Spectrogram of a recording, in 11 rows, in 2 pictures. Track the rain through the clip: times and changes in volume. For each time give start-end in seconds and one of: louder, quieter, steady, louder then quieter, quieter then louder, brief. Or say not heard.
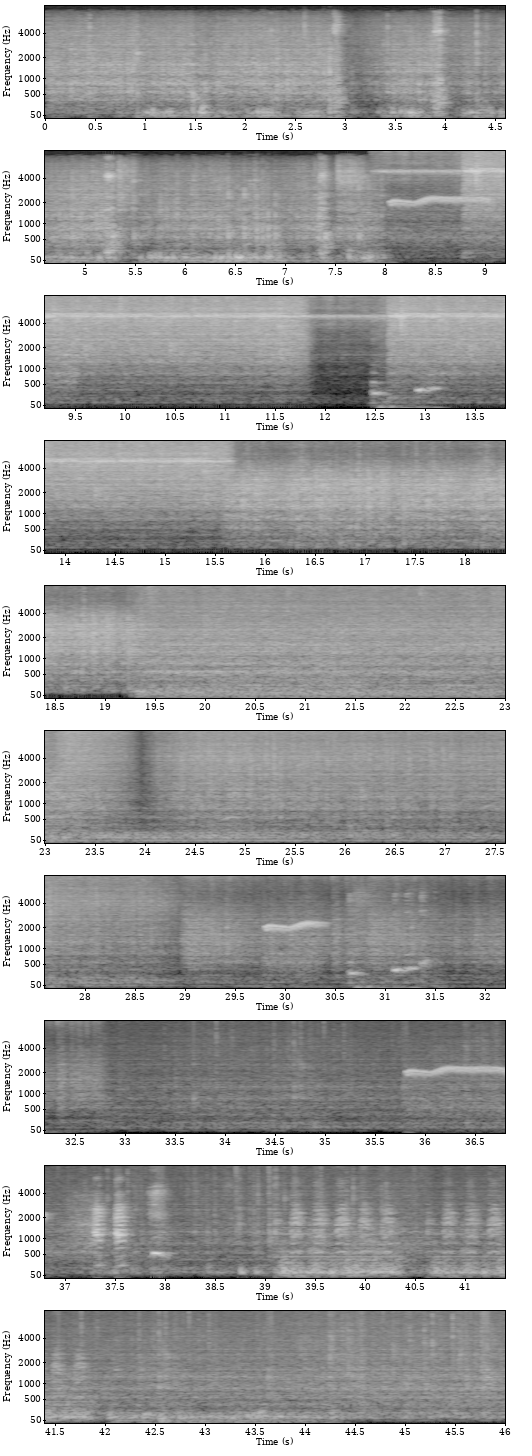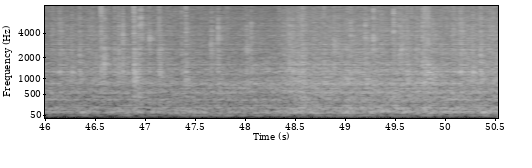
0.0-50.4 quieter then louder.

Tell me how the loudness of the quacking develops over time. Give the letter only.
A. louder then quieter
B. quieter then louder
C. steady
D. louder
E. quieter
E.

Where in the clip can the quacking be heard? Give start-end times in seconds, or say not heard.
37.2-44.3.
